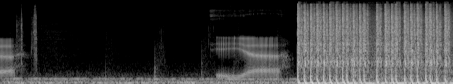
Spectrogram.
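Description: Gunfire rings out in the VR shooter Ghosts of Tabor: scattered single shots and mechanical clatter lead into a sustained, loud burst of rapid automatic fire with a low rumble beneath it.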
